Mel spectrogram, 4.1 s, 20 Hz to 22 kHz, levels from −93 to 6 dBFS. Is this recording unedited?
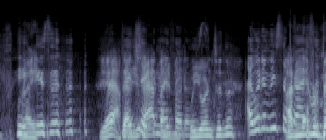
no; 1 cut; at 1.5 s

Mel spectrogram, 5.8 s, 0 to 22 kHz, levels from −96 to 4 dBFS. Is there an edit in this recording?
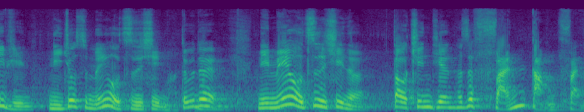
no; 0 cuts

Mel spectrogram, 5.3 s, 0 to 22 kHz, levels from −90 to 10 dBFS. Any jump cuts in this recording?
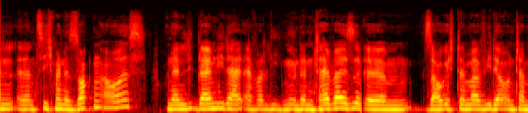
yes; 2 cuts; at 1.6 s, 3.6 s

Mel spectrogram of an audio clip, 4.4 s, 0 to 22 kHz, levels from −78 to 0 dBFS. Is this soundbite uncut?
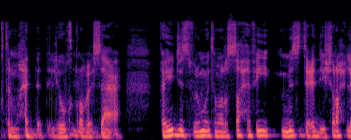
yes; 0 cuts

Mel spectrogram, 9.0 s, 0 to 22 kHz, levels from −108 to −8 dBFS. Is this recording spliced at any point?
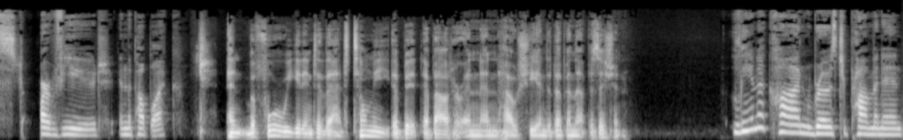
no; 0 cuts

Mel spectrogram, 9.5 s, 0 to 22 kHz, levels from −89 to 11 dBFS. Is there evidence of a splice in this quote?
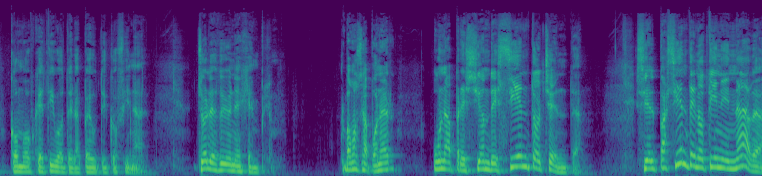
no; 0 cuts

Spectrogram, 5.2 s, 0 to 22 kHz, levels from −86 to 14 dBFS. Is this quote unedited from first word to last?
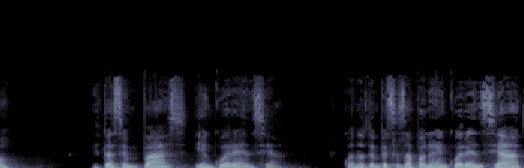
no; 1 cut; at 3.3 s

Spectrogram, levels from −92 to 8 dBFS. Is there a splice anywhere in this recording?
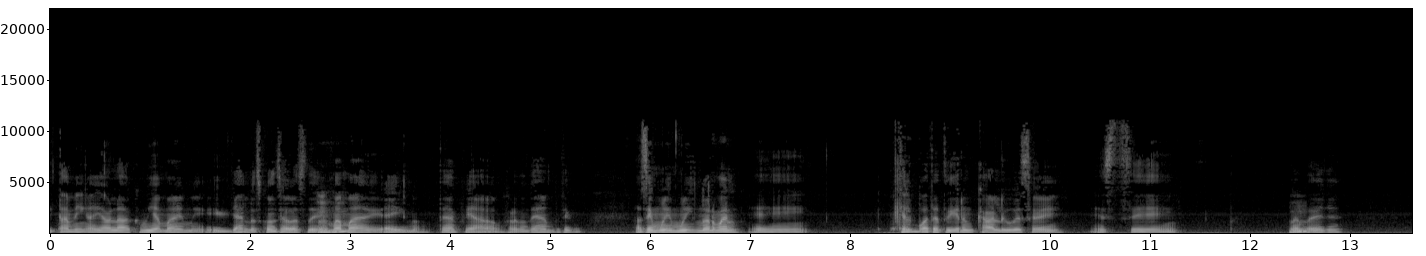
yes; 3 cuts; at 7.0 s, 10.2 s, 12.4 s

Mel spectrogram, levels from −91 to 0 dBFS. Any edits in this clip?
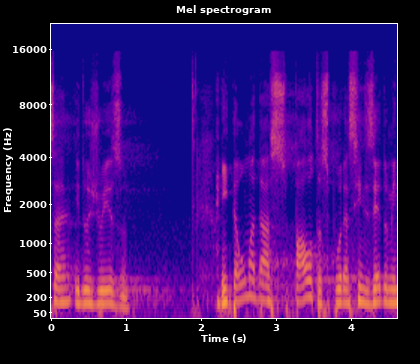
yes; 1 cut; at 2.2 s

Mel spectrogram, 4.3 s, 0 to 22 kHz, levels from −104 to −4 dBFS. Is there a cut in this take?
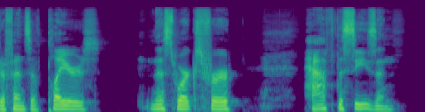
yes; 1 cut; at 1.4 s

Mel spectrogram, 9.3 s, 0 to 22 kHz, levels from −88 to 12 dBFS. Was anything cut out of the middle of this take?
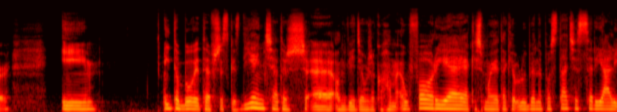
no; 0 cuts

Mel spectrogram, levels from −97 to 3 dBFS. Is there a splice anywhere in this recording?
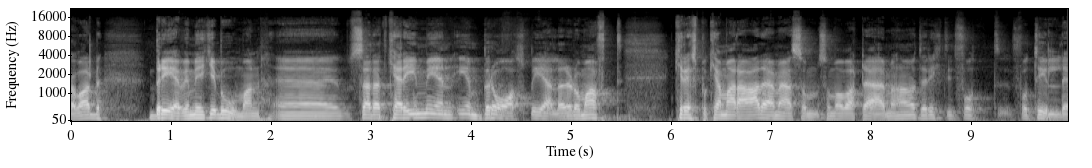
no; 0 cuts

